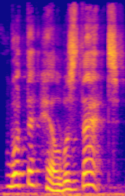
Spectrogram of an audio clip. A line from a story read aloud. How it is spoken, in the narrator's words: shouted to no one in particular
